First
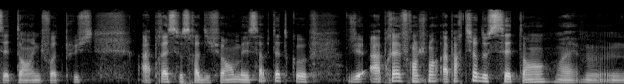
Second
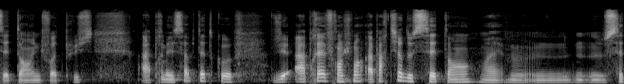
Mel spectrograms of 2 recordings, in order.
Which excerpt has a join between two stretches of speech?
second; 1 cut; at 1.6 s

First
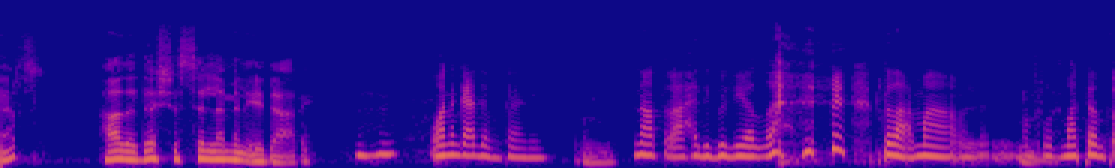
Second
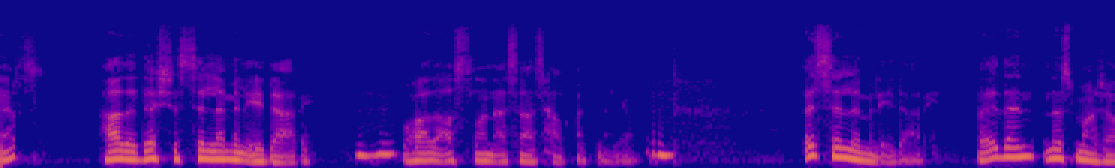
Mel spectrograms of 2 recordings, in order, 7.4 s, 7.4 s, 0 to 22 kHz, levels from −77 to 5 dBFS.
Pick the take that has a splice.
first; 1 cut; at 2.6 s

